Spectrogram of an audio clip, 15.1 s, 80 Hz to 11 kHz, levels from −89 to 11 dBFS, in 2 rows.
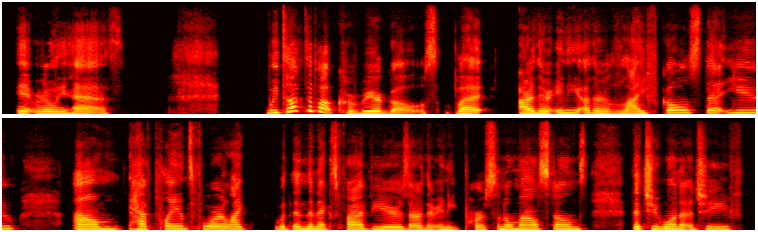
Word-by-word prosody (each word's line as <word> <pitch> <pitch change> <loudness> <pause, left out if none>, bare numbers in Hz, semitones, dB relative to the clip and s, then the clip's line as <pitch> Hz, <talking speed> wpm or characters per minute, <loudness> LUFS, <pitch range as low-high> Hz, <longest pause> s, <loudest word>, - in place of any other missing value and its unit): It 205 -1 +2
really 185 -2 +1
has. 160 -2 -1 1.4
We 255 +1 0
talked 410 - +3
about 390 -8 +4
career 200 +2 +3
goals, 185 0 -4
but 190 -3 +4 0.3
are 210 +1 +6
there 215 +1 +1
any 235 0 0
other 215 -4 0
life 175 +5 -1
goals 260 +1 +1
that 245 -1 0
you, 245 +1 -4 0.6
um, 225 0 +2
have 230 +1 +1
plans 240 -2 -2
for, 235 -1 0
like, 215 0 -1 0.3
within 220 +1 -1
the 215 - +2
next 220 0 -1
5 220 -1 -1
years? 215 -1 0
Are 180 0 0
there 180 -2 -4
any 190 -3 -3
personal 205 +3 -2
milestones 215 0 0 0.4
that 220 +1 +3
you 230 - 0
wanna 215 -1 +2
achieve? 225 +1 -5
215 Hz, 145 wpm, -24 LUFS, 200-230 Hz, 1.4 s, are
